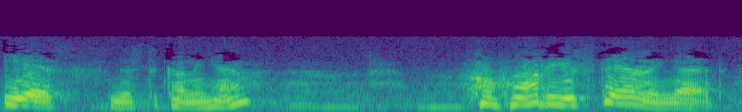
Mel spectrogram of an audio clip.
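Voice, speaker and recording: An actress playing a coldly confident, scheming housekeeper in a radio mystery, speaking formally and with sly insinuation. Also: female voice, lowish voice, expressive, normal speed, lightly acted. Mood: coolly smug. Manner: formal, insinuating, coolly assured. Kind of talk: radio mystery drama acting. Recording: muffled, noisy old radio broadcast.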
